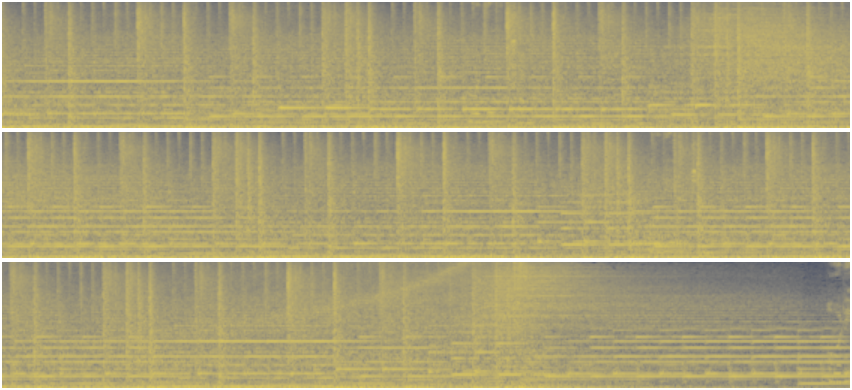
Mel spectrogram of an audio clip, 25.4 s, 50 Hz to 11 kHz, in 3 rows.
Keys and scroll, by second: 0.9 space, 8.1 space.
